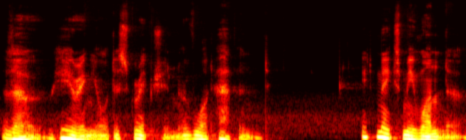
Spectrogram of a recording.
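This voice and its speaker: A British man playing a tender, brooding dragon lover in a romantic fantasy ASMR roleplay, speaking formally with old-fashioned endearments in a gravelly, husky voice. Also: low-pitched, slow pace, heavily acted. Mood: tender, pensive. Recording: muffled, narrow phone-like sound.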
